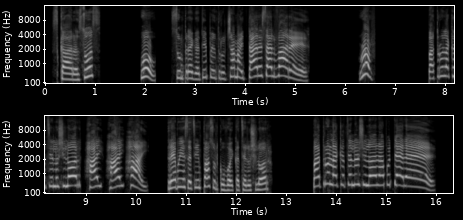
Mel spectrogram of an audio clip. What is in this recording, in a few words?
B 6 ani dubbing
